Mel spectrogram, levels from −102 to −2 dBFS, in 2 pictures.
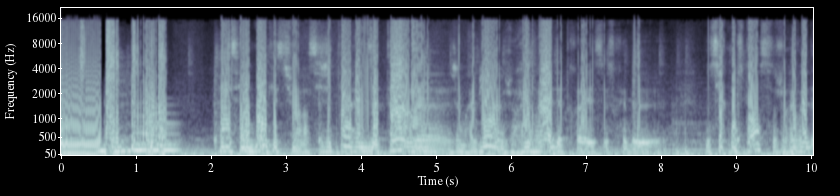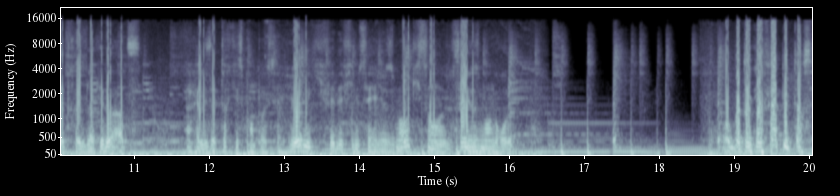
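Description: Integer overflow runs through the whole recording: the signal has been driven about 11 dB past the top of the integer range. Rather than being held at full scale, every peak beyond the limit wraps around to the opposite extreme. Only around two percent of samples exceed the limit, but each one produces a full-range jump, so the loudest moments of the sound break into harsh, violent cracks far sharper than ordinary clipping distortion.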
